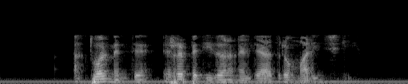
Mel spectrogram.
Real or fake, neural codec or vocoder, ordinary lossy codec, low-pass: real; none; AAC, 16 kbps; 7.2 kHz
